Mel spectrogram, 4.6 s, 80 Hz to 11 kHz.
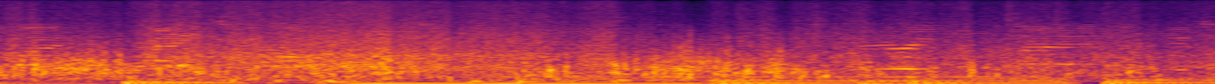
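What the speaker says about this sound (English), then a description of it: "But some of these waves just surfing down" Ocean waves rushing past a sailboat under sail in about 25 knots of wind, a loud continuous wash of water with heavy wind buffeting the microphone and a low rumble throughout.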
